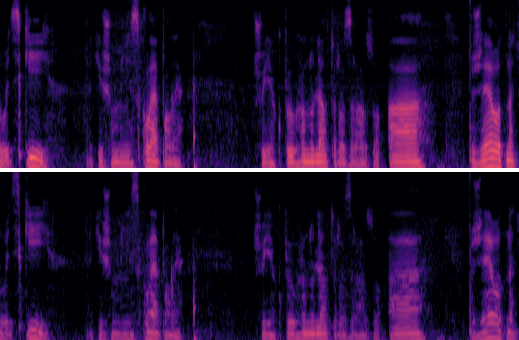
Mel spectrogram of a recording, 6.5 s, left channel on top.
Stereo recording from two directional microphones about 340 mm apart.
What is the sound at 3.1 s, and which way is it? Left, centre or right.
Speech, centre.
